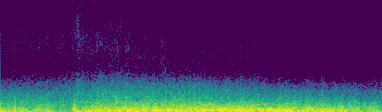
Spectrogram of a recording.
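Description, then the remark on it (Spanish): A dense, steady roar of heavy rain from a downpour starting, with deep rumbling underneath, like a thunderstorm breaking overhead. It's loud and continuous throughout, with no voices. “Resulta que va a caer un aguacero.”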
